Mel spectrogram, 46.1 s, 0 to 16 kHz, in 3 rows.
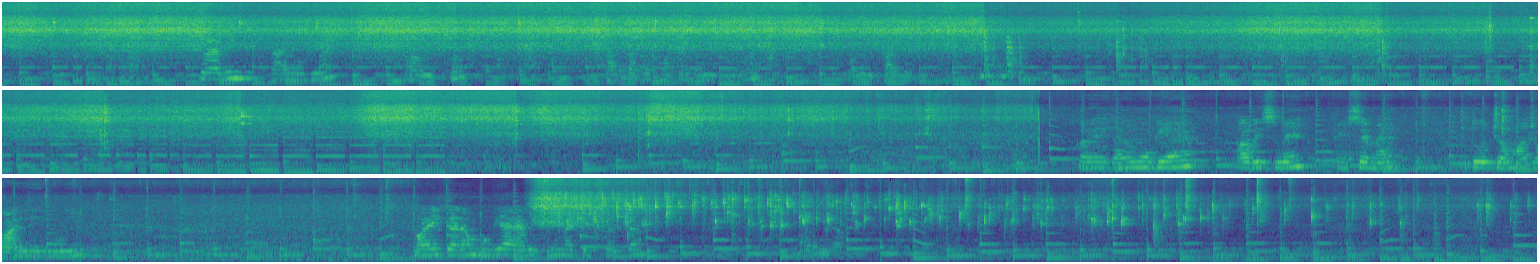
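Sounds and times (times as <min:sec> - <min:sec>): food sizzling in oil: 0:00.0 - 0:35.1, 0:35.8 - 0:46.0.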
